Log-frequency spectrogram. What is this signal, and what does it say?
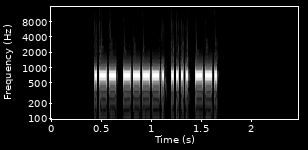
Morse code, heard as a keyed tone, about 52 wpm, 700 Hz. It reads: W9HG
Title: USA Call Signs - 4 Characters - Repeated 3x - 50wpm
